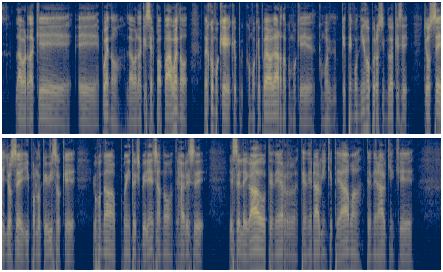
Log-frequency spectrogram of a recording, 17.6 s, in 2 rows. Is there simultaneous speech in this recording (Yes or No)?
No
